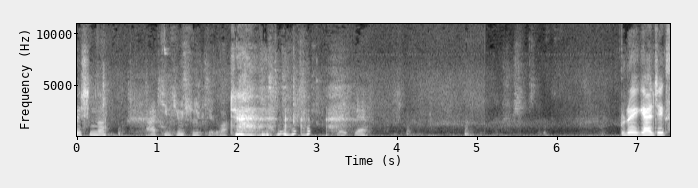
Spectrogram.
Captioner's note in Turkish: kahkaha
